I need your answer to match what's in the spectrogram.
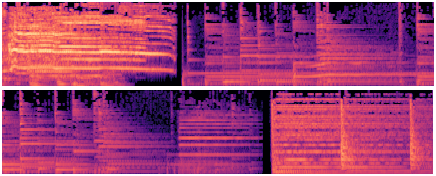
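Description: A Denizli rooster gives one loud, long crow near the start, its pitch sliding down at the end, followed by instrumental music with no voices.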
